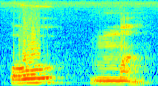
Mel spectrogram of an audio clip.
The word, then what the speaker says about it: Om: These three basic sounds, A, O, M. Hindus created out of this the sound, three syllable sound, Om.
